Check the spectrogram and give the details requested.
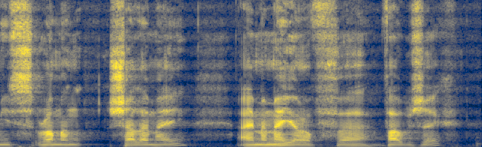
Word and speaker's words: Szelemej: Pronunciation, ladies and gentlemen, pronunciation was pretty correct. My name is Roman Szelemej.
